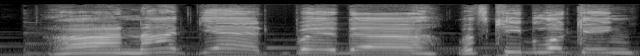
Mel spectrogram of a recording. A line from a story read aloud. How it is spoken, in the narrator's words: shouted Anna back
